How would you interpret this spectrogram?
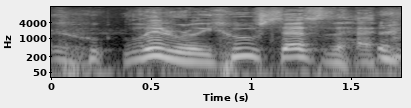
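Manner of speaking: incredulous. Retold or imitated. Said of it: "and you're like".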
